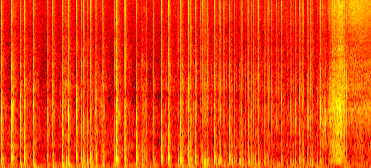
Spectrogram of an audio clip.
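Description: Long fingernails tap rapidly and alternately on the top lid of a closed, hollow wooden backgammon case with a printed map covering. The result is a quick, uneven run of dry, hollow knocks with a low-mid body and almost no ring. Near the end the taps thin out and a brief, soft broadband rush swells and fades.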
